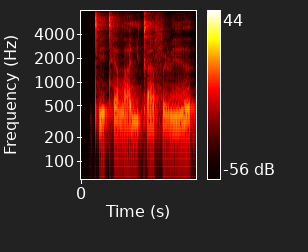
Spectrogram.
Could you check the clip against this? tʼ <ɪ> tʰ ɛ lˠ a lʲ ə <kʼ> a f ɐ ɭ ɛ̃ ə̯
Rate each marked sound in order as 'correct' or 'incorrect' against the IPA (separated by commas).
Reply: correct, correct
